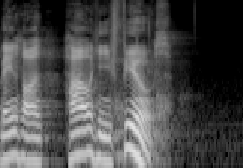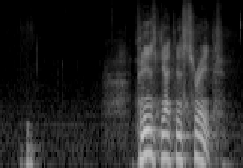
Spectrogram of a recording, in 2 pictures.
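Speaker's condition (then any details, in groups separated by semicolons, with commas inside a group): Cleft palate; congenital cleft palate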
